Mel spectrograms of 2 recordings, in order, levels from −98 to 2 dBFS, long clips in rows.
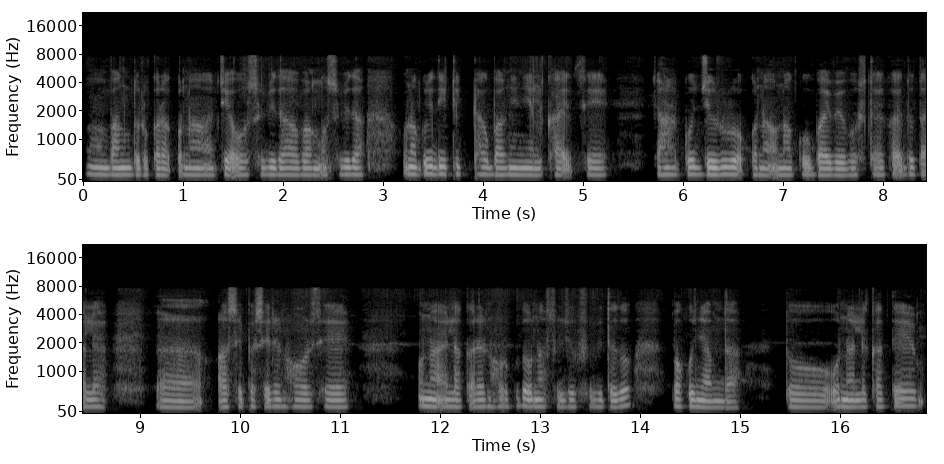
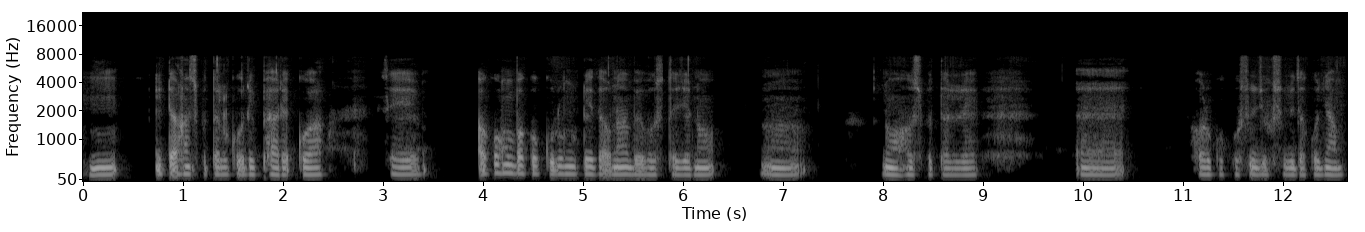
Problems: low volume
